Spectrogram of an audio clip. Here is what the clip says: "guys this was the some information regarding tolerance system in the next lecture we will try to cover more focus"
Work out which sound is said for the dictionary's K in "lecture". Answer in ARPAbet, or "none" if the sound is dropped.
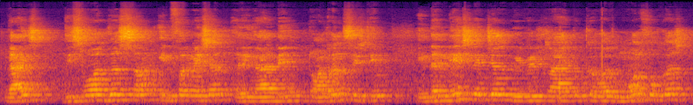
none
